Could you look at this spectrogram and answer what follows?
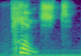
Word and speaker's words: pinched: Okay, then we're going to pronounce a T at the end. All right, because the CH is an unvoiced sound. This word is pinched.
